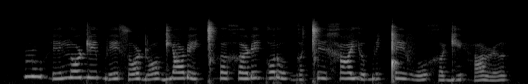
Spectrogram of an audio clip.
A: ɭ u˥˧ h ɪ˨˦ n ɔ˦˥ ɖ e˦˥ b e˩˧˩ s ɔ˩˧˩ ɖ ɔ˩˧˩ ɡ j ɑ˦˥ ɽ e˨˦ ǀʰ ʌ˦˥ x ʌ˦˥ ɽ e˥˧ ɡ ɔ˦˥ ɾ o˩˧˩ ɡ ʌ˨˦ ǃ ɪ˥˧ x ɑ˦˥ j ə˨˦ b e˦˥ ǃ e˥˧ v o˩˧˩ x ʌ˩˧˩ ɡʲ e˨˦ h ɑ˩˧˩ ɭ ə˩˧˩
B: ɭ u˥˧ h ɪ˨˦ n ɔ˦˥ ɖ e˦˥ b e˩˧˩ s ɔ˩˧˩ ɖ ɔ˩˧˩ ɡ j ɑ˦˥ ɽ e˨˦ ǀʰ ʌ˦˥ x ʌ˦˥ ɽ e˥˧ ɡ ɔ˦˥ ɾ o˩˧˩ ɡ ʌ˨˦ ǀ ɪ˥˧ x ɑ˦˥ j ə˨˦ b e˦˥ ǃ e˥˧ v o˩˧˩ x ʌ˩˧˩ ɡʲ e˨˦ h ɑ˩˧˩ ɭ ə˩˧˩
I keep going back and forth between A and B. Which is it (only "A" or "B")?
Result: B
